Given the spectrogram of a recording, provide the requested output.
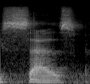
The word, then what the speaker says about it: says: memorize this word that rather than saying um he says or he says that it's actually he says also the letter s says the z sound in this word as it does in many words at the end and so picturing it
